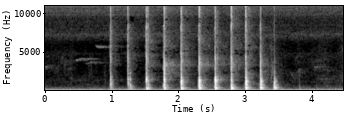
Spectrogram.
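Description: A mallet knocks rapidly on a wooden post.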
